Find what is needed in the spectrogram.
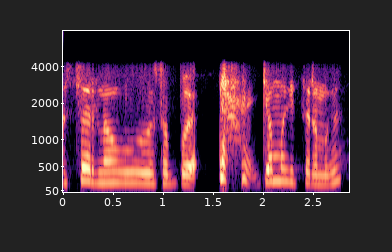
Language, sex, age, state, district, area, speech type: Kannada, male, 30-45, Karnataka, Gadag, rural, conversation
